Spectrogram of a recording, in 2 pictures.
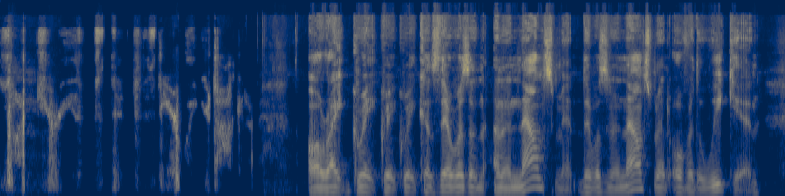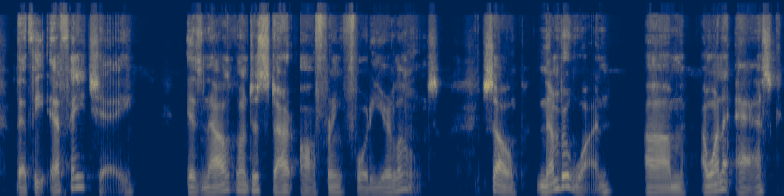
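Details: Adult male speaker; ordinary speech.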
